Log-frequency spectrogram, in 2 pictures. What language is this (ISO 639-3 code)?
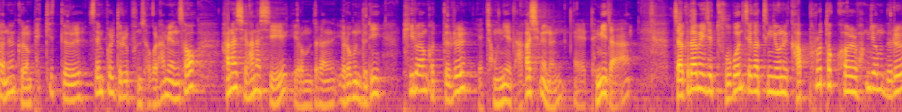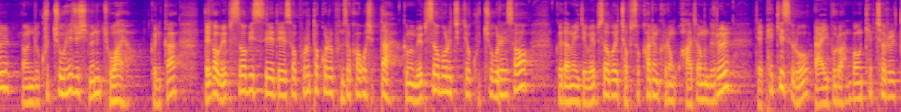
kor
